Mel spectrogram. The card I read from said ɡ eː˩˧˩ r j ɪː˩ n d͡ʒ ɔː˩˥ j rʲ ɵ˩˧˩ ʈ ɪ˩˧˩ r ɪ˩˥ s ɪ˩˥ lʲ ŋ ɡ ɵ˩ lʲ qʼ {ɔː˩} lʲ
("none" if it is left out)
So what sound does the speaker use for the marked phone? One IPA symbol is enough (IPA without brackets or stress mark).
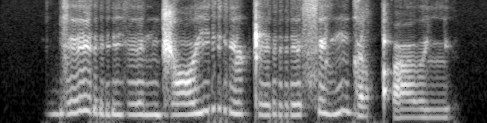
ɵː˩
